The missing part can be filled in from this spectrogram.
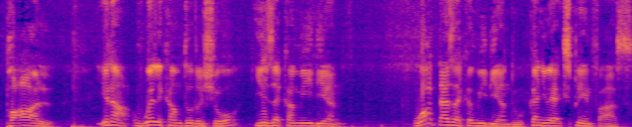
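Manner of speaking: put-on Jamaican accent, Jar Jar tinge; thick Jamaican patois, a bit alien. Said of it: "I'm trying to discern your accent".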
